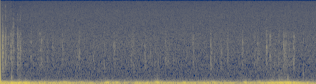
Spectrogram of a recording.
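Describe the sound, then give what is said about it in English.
Keys tapped on a computer keyboard as a VPN number is typed: many light, irregular clicks sit over a low, steady hum that swells and fades slightly throughout. “So I'm going to type in the VPN number.”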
